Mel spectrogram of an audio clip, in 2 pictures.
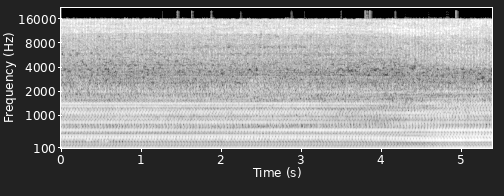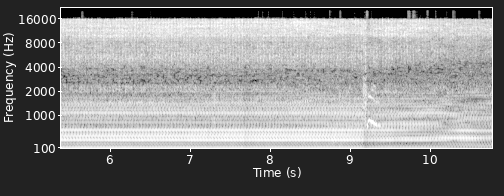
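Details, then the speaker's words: Suction machine clearing a baby boy's snotty nose, about 10 seconds per nostril, removing a lot of mucus: loud, steady motor hum throughout, no crying heard. "well as you can see it was a lot of setup for a very little amount of time that we actually used the suction machine it actually what was it maybe 20 seconds oh yeah 20 seconds maybe 10 seconds per nose and we got out a ton of snot"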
